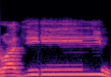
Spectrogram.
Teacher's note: জিমের মাখরাটা হচ্ছে জিহ্বার মধ্যখান উপরের তালুর সঙ্গে লাগবে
